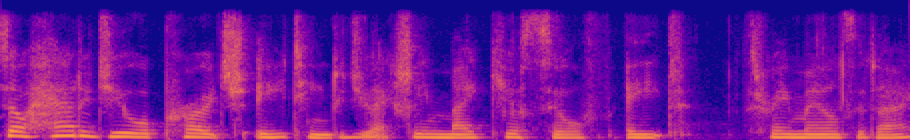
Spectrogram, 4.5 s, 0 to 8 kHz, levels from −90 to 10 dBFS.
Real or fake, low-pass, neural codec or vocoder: real; 7.2 kHz; none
